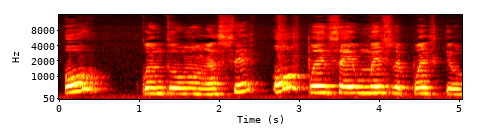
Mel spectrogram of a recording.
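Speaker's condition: Cerebral palsy; from birth, diagnosed at eight months by specialist doctor Pastor, affects muscles and walking; speech affected, improves with exercise and speech therapy but never normal, sounds drunk, talks a lot

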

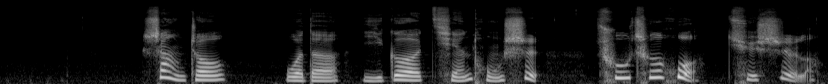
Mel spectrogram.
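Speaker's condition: No condition

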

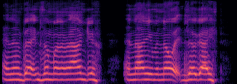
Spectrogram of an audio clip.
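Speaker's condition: Cerebral palsy; uses wheelchair, races with Angels of America

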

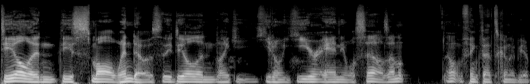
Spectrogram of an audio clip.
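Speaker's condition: No condition

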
